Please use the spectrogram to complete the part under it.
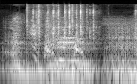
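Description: A blade swings and strikes a creature.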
